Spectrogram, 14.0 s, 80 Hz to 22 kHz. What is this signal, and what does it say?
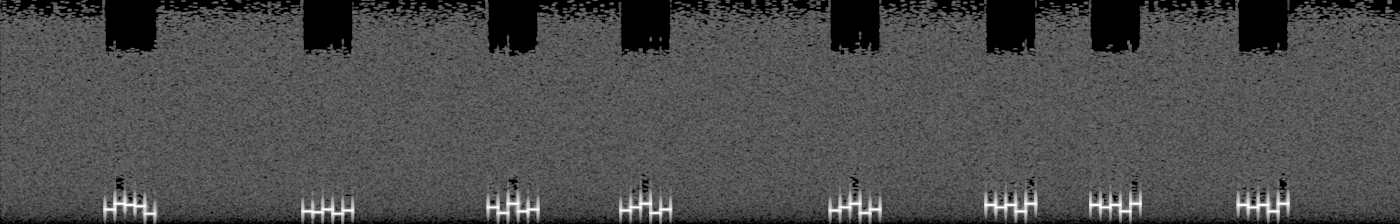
Five-tone selective call (CCIR), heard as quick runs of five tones, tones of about 100 ms. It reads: 66091 43615 82246 58826 58826 08044 08044 08044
